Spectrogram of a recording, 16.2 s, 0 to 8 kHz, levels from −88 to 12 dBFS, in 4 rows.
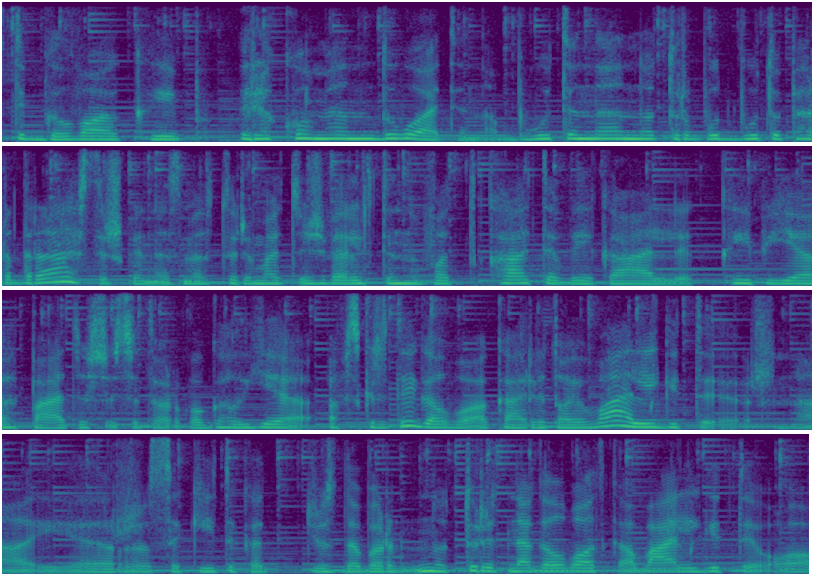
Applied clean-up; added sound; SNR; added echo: none; Guitar; 13 dB; none.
